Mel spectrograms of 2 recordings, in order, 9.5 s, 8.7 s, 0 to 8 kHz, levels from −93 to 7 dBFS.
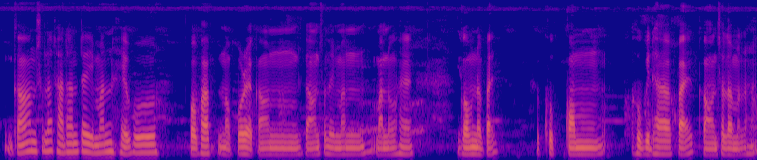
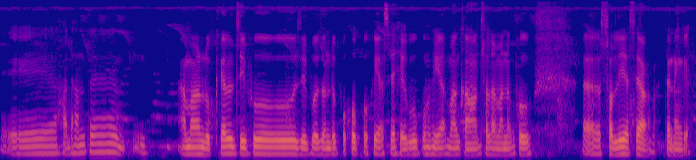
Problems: background sounds at intervals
